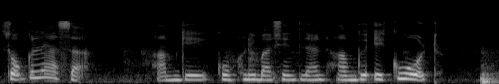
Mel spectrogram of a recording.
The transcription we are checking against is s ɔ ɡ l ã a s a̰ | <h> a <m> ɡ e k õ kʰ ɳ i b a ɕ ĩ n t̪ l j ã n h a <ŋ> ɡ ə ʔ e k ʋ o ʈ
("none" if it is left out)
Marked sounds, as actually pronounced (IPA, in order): h, m, m

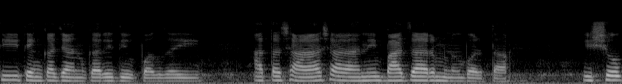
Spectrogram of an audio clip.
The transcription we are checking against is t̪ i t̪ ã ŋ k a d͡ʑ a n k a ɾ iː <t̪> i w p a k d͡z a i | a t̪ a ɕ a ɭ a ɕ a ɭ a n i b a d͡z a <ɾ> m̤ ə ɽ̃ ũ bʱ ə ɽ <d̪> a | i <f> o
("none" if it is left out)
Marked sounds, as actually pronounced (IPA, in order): d̪, ɾ, t̪, ɕ

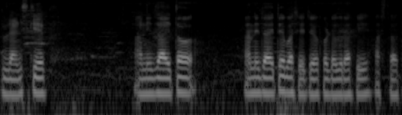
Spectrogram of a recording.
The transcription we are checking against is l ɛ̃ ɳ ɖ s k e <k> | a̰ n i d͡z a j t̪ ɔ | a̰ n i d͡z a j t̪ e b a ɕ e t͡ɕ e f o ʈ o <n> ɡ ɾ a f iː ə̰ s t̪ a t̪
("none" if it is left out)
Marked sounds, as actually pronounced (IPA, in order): p, none

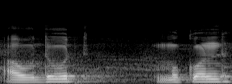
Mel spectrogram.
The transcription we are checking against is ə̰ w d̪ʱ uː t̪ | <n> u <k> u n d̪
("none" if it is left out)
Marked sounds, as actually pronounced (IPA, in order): m, k

